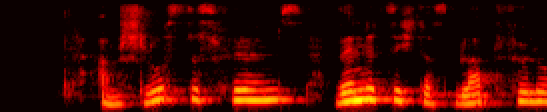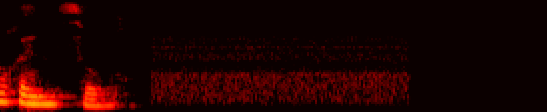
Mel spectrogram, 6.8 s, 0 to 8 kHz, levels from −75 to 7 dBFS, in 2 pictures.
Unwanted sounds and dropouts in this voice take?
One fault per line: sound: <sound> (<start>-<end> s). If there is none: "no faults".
no faults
